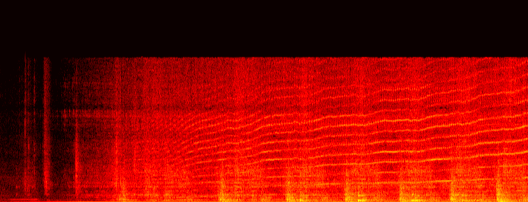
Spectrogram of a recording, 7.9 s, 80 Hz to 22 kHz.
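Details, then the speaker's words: Nidec washing machine motor (rated to 15,000 rpm) fitted to Candy Grand'O Vita GVC D91 tumble dryer, run up on a variac: rising whine with a rough clunk about once a second as the drive belt jumps across the pulley; owner suspects wrong motor angle. "so what happened there well you heard the noise change the motor belt the belt jumped from over here to over here so i think i have this at the wrong angle or something"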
